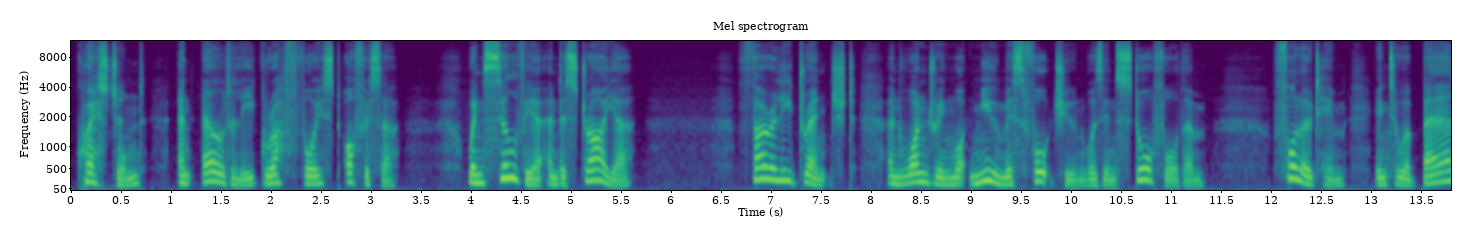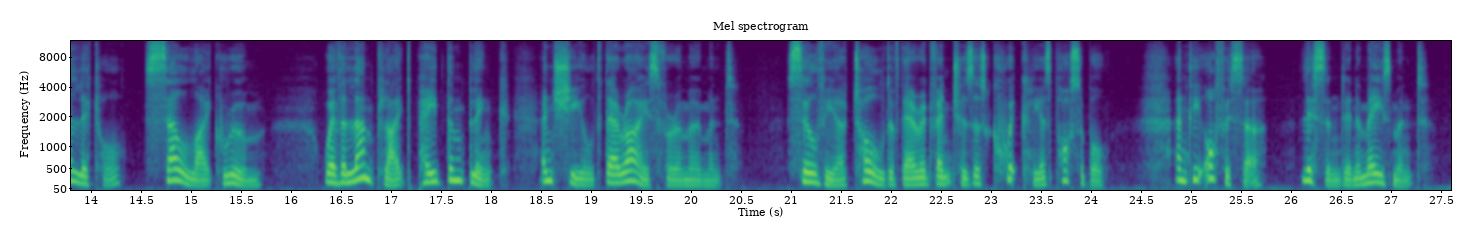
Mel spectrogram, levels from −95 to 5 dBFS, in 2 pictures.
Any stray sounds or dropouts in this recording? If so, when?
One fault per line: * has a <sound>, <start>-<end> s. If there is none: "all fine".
all fine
